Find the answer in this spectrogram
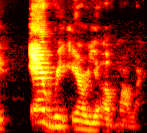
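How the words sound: It is said with strong, warm feeling. The words are felt and meant. "you've got to try to feel it"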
